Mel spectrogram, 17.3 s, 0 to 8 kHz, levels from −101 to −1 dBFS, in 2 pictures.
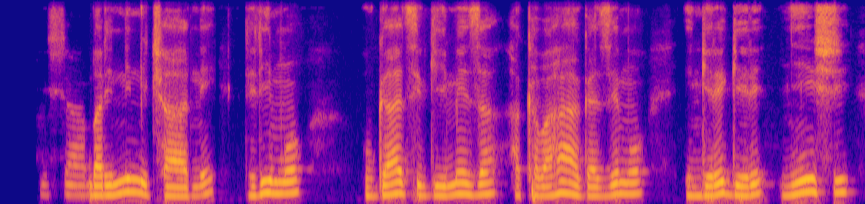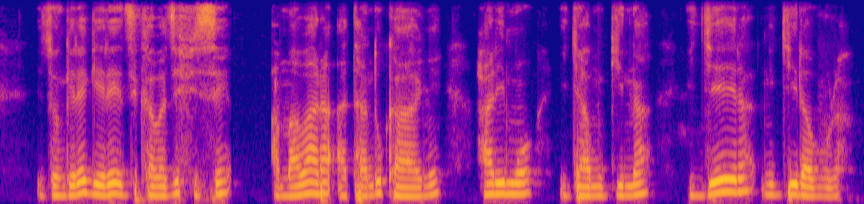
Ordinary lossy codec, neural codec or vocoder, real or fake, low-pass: Opus, 32 kbps; none; real; 7.2 kHz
